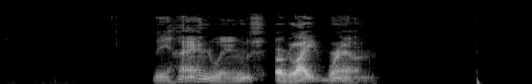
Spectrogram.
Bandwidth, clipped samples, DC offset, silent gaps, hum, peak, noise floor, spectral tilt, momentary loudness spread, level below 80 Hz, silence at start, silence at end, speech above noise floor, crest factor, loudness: 11.5 kHz; under 0.1%; under 0.1%; none; none; -6 dBFS; -87 dBFS; -4 dB/octave; 16 LU; -54 dBFS; 1.55 s; 0.5 s; 62 dB; 24 dB; -25 LUFS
